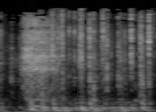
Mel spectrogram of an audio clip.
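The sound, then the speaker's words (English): Rapid typing on a computer keyboard, a steady run of crisp key clicks with a low hum underneath and no voices. “I even cut out a lot of the typing sounds and it still lasted for a while.”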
